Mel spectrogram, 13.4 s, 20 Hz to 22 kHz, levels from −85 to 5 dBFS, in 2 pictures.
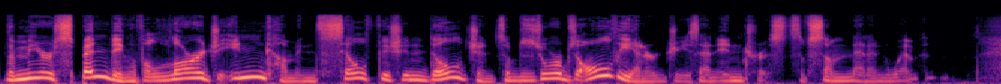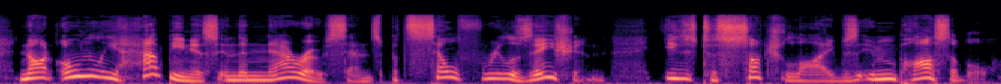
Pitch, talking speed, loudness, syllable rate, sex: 175 Hz, 160 wpm, -19 LUFS, 5.2 syllables/s, male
